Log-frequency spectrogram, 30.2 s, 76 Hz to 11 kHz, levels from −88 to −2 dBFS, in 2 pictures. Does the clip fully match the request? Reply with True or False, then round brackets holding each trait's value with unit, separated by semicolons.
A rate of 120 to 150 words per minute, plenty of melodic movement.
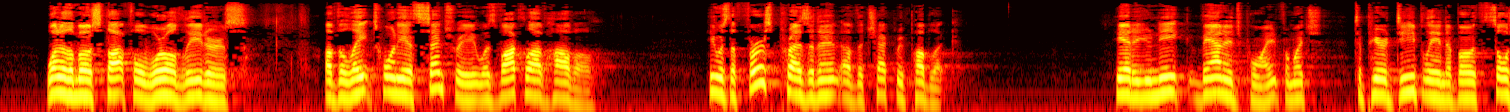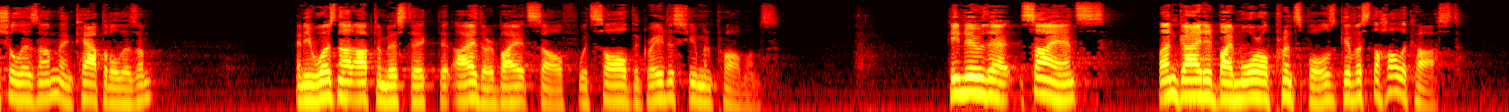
True (135 wpm; 7.7 semitones)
